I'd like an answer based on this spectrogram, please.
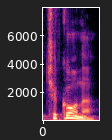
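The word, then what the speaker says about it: Ciaccona: you know she's actually She pronounced her name as my name is Chakona like like that. But Rover pronounces like kind of hard like first letter you know Chakona.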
